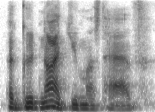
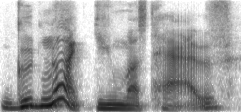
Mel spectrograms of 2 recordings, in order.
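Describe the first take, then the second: First: It is said in a normal voice. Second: It is said in an imitation of Yoda's voice.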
